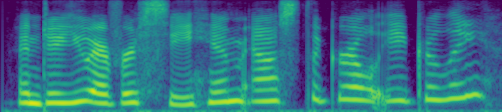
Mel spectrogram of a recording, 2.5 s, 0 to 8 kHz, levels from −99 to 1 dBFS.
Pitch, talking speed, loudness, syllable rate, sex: 290 Hz, 240 wpm, -16 LUFS, 6.4 syllables/s, female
